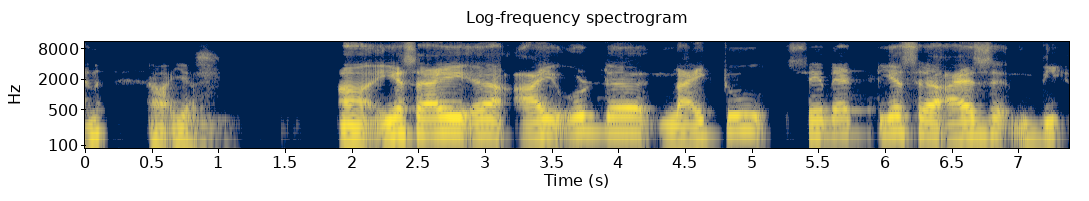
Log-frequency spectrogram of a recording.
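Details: Adult member of a stammering support group who says he stammers, speaking spontaneously with extended word repetitions. Stuttering (stammering).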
